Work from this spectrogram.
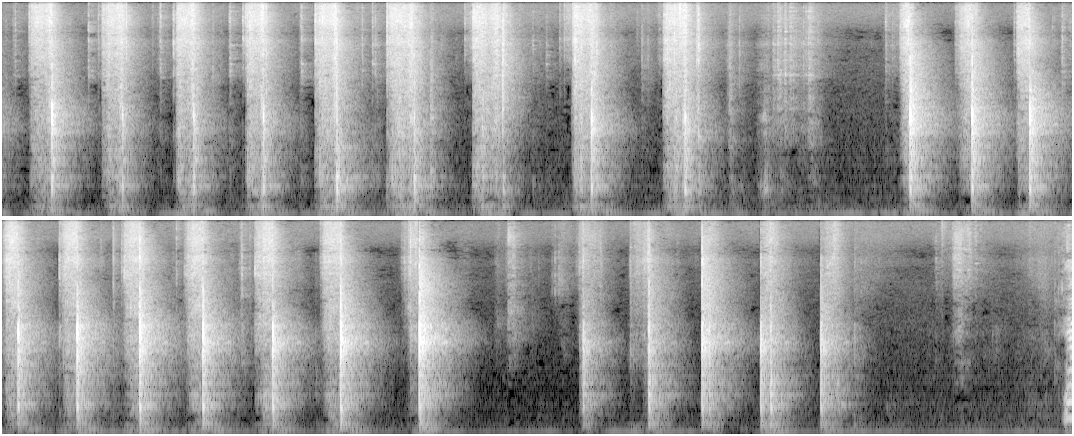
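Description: Half a new onion chopped on a cutting board, a quick run of sharp knife taps in rapid bursts with short pauses, close and crisp, no talking.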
